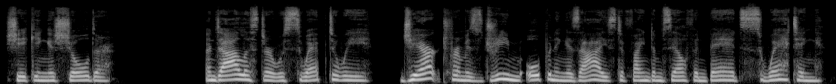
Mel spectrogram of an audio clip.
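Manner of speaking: ordinary delivery, nothing marked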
